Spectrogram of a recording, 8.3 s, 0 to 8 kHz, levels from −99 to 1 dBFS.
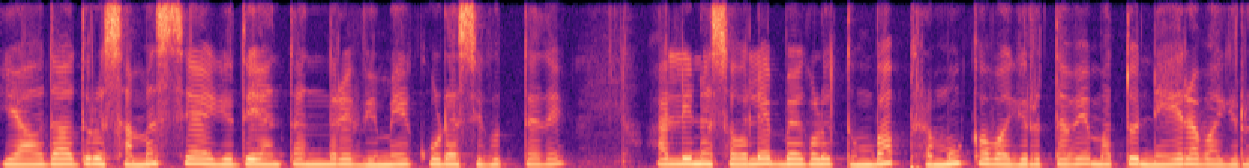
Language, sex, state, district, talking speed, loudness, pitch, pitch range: Kannada, female, Karnataka, Raichur, 100 wpm, -13 LUFS, 235 Hz, 230-245 Hz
